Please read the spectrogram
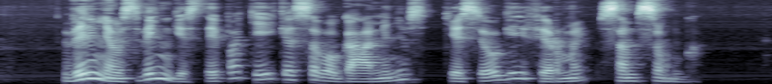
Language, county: Lithuanian, Utena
